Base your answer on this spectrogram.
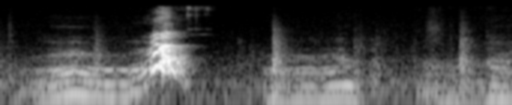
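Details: Female Cairn Terrier cries to get her bed back, indoors: wavering whines, a sudden loud yelp, then lower drawn-out moaning whimpers repeated in short bouts.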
